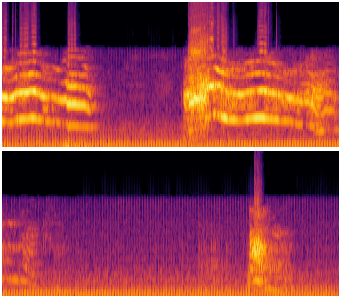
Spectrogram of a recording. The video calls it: Maltese dog howls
